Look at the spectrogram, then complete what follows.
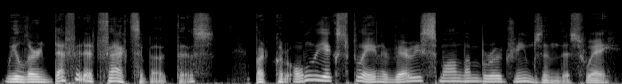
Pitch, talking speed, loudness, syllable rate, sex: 125 Hz, 185 wpm, -20 LUFS, 5.0 syllables/s, male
